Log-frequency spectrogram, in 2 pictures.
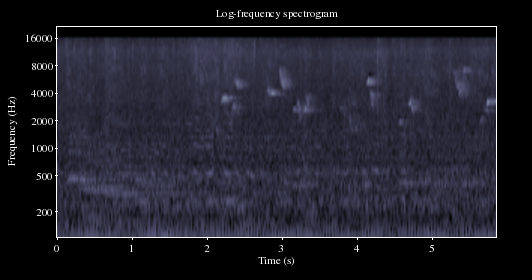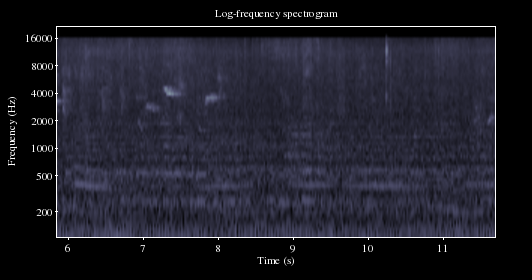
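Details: Honey bees with a newly arrived dark queen, recorded 6/5/13: a steady low droning hum with layered overtones runs throughout, while faint, scattered high bird chirps sound in the background.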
